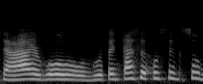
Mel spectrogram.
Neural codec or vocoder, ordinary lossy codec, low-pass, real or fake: codec, 16 kHz, 0.5 kbps, FreqCodec, larger model; none; 5.4 kHz; fake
